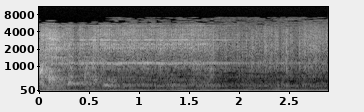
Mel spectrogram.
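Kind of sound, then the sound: signal or alarm, doorbell ringing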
